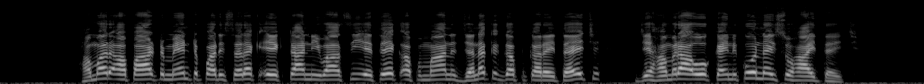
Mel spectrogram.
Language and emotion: Maithili, angry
